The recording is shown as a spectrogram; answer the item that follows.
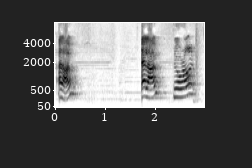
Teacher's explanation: See, I'm not saying these H's.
